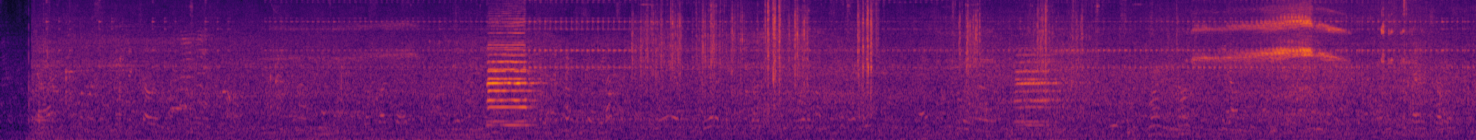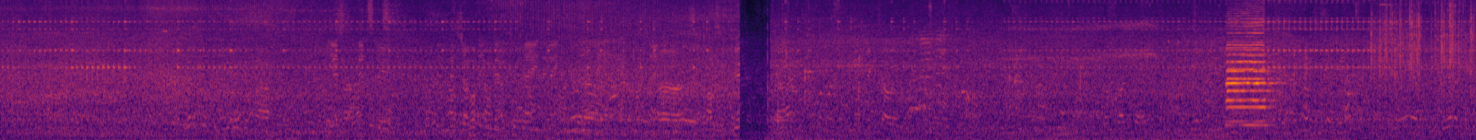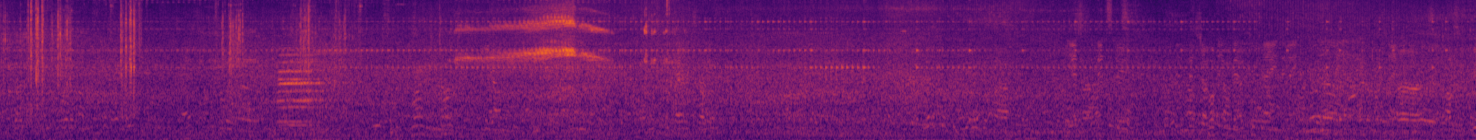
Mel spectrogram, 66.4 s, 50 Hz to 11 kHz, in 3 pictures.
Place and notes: Sint-Jans-Molenbeek, Belgium - Crossing overlap
The soundscape of this "carrefour" is way more overwhelming than what its size would let imagine. Can be heard the different mode of transportation and their overlapping sounds, all of them in rythm, in pace with the beat of the crosswalk signal, itself orchestrating the all scenary.
Molenbeek-Saint-Jean, Belgium, 22 October 2016, 15:30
